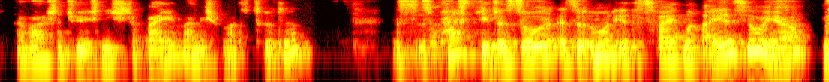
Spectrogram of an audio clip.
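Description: Very fast and fairly low-pitched, a woman's voice moves through very wide pitch swings. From Saxony, Dresden (eastern Germany). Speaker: sound bowl coach. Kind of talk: interview.

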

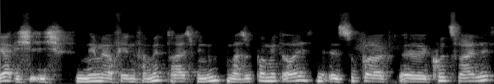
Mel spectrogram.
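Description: Fairly high in pitch, a man with an unremarkable speaking voice talks at a moderate pace with ordinary pitch variation, very even loudness and hardly any pauses. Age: 20s. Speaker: business student and agile coach. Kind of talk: casual interview chat.

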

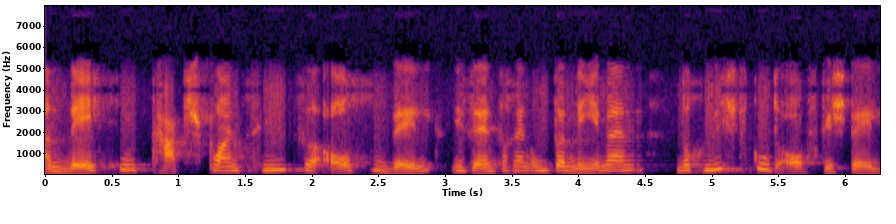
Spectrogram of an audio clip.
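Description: Very slowly and somewhat breathily, a woman speaks in a fairly high voice that swings very widely in pitch. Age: 40s. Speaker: communications consultant. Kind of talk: interview.

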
